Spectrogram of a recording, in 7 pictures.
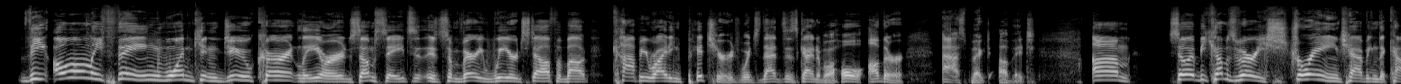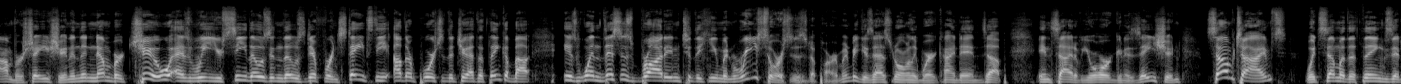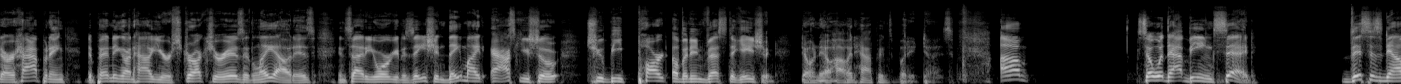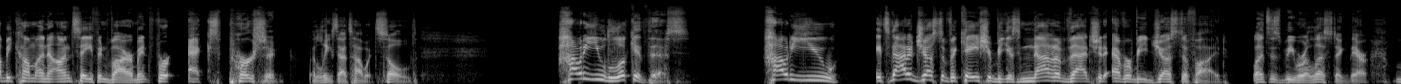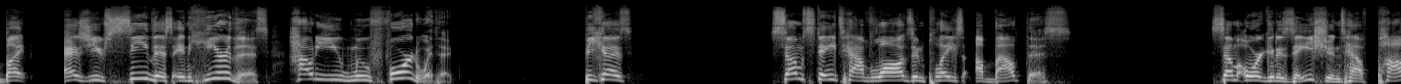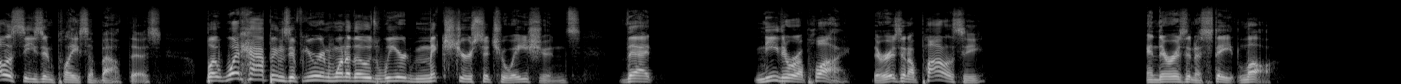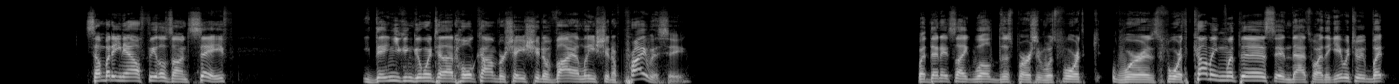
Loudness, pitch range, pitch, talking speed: -22 LUFS, 120-185 Hz, 145 Hz, 165 wpm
